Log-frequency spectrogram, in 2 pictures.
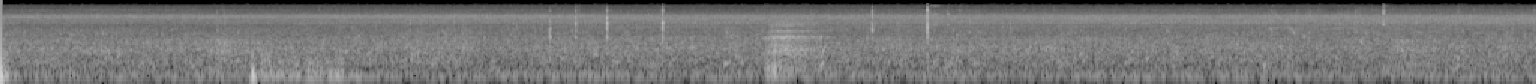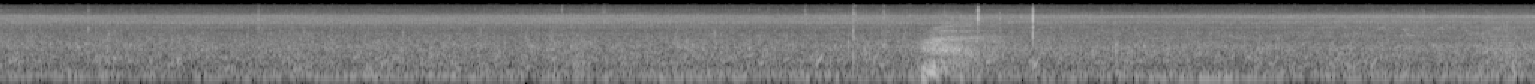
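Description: Shallow creek water flowing steadily over a riffle, with a few brief bumps of handling close by, the loudest late on.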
